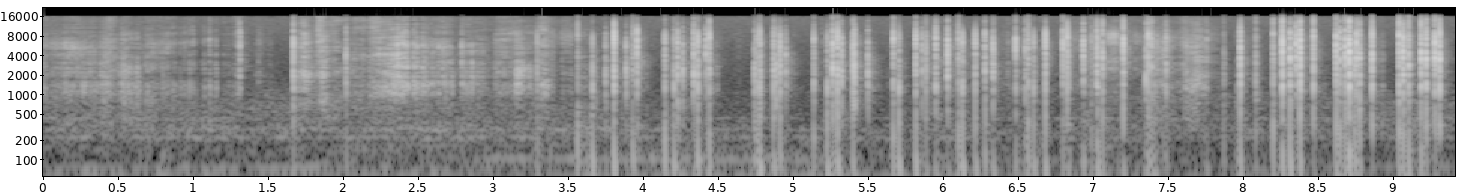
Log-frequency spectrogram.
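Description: Long nails scratch and rub along the printed surface of a kraft cardboard packaging sleeve held horizontally. Soft, hissy rubbing at first gives way to a dense run of sharp, bright, dry scratches that grow louder and quicker toward the end.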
